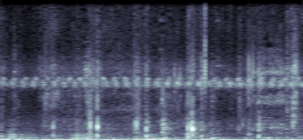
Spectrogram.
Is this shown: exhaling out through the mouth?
no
